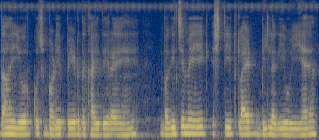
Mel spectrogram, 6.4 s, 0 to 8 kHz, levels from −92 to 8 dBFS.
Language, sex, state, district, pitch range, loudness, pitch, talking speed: Hindi, male, Uttar Pradesh, Lalitpur, 125-135 Hz, -15 LUFS, 130 Hz, 170 wpm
